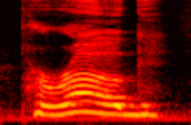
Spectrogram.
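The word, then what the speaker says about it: pieróg: the end no i.e so it's like perogue if you want one and it's pierogi for more than one in polish what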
